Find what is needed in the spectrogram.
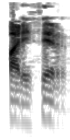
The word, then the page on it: parecer: espagnol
